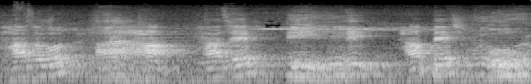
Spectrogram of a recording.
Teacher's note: এই হরফটা উচ্চারণ হবে কণ্ঠনালীর শুরু থেকে।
